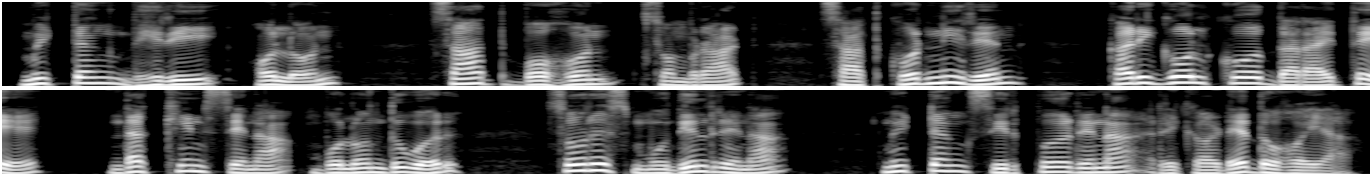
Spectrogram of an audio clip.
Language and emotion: Santali, neutral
